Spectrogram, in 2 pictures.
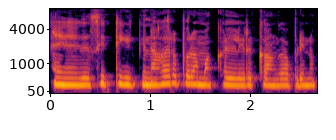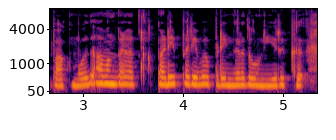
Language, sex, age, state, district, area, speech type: Tamil, female, 30-45, Tamil Nadu, Tiruppur, rural, spontaneous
